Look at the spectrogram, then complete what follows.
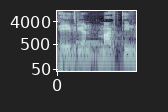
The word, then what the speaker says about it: Adrian Martin: teórico de cine australiano se escribe a Adrián Martín pero sin acentos Adrian Martin martinn es el apellido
